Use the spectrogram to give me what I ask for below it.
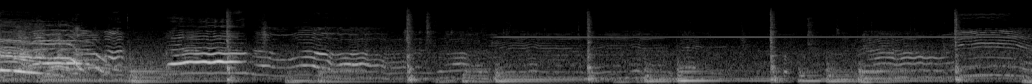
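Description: At 4.85 s a thin, steady whistle at 3.6 kHz appears behind the sound and stays to the end, sitting roughly 20 dB below the signal and slowly swelling and fading in level. This is a feedback whistle, likely from the loudspeaker-to-microphone loop sitting just at the edge of feedback. That single frequency keeps ringing without building into a runaway howl.

From 8.50 s to 9.33 s, while the whistle continues, a low buzz at 21.5 Hz appears and rises and falls with the signal's level. This is a filter restarted on every block. The filter discards its state at each block boundary and begins from silence, so every block starts with a small transient. Repeated at that rate, the transients form the buzz, which fits a 2048-sample block.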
